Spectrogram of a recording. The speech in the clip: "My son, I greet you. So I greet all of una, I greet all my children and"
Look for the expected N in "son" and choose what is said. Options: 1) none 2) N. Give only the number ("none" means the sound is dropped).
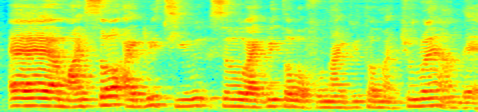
1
